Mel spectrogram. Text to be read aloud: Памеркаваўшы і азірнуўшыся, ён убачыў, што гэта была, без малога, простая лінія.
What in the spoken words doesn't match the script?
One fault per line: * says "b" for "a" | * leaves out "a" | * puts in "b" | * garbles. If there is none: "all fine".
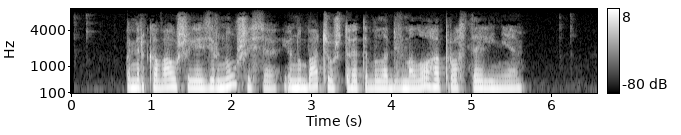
all fine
